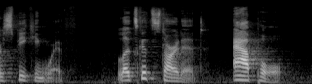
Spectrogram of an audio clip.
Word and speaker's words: Apple: We begin with the A as in cat. Drop your jaw, pull your lips to the sides, and push your tongue forward so it doesn't sound like apple, but a.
